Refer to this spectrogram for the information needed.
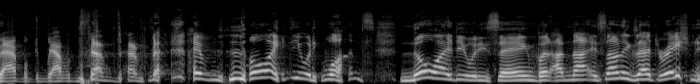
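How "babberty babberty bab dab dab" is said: put-on repetitive babbling baby nonsense syllables. Retelling the sounds a baby son makes all day: imitating baby babbling. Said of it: "This guy is just going".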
